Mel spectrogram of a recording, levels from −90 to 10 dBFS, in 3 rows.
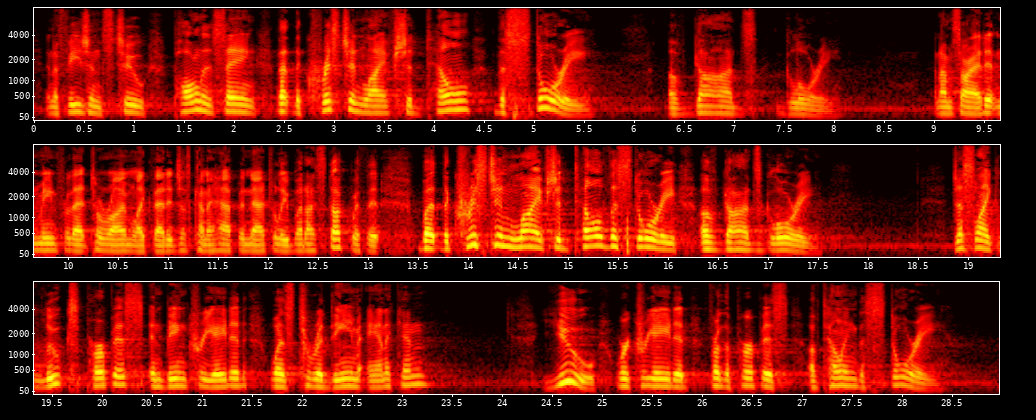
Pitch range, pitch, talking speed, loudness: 130-190 Hz, 150 Hz, 150 wpm, -22 LUFS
